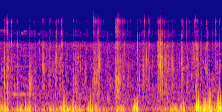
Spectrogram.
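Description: Irregular soft thumps and rubbing noise from a handheld phone being jostled while walking, with faint voices in the background.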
